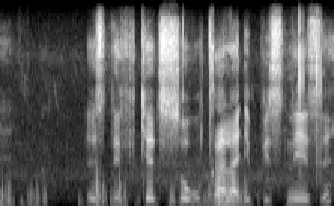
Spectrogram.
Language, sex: Swati, male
